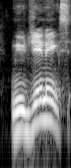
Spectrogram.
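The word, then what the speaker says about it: Mewgenics: say it properly and it was mugenics as in meow and you're breeding cats, which show me everything and tell me the formats.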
